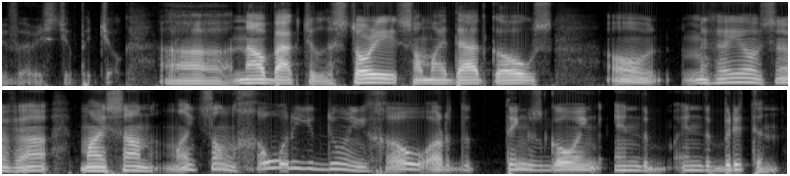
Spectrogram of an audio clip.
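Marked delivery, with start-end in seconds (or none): 4.6-11.7 put-on high-pitched Bulgarian-accented father; imitating dad, thick Bulgarian accent; dad's Bulgarian accent. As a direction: greet your son in a Bulgarian accent. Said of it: "I couldn't do the accent".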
